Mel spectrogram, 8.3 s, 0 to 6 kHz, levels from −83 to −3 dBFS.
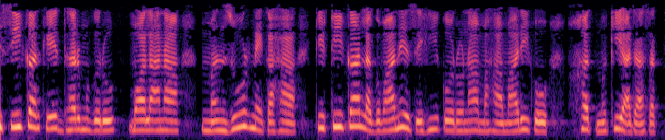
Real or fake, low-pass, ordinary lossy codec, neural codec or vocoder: real; 5.4 kHz; none; none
